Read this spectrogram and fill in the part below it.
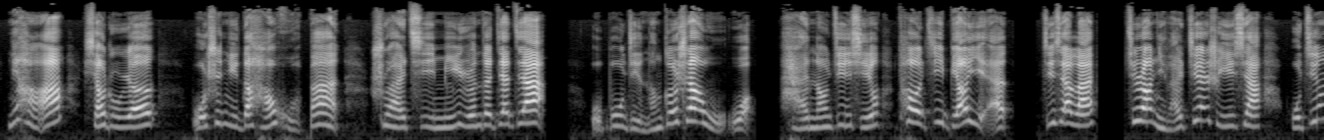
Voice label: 男童

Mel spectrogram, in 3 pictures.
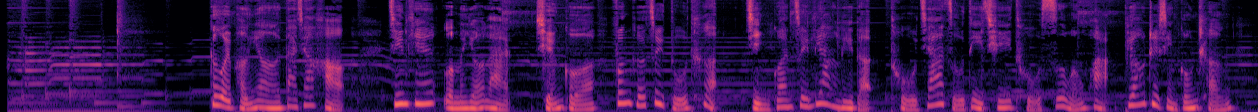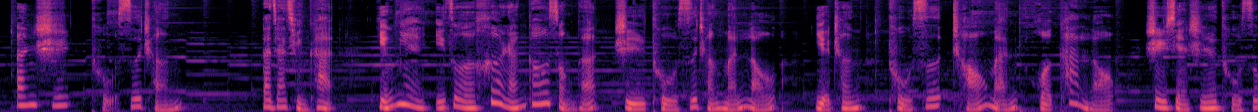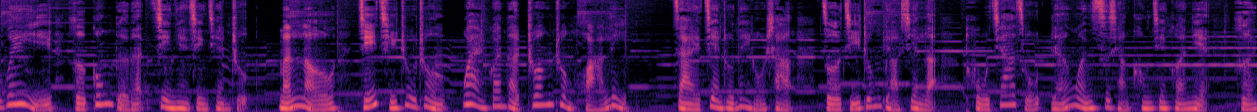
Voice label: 课件导游词解说

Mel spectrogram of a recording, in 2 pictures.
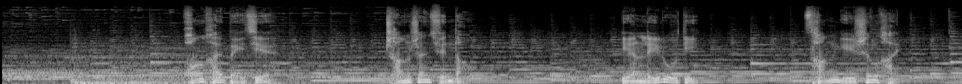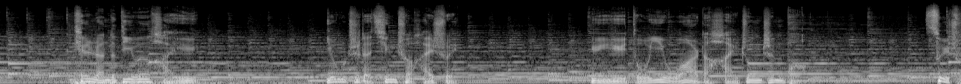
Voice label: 独白

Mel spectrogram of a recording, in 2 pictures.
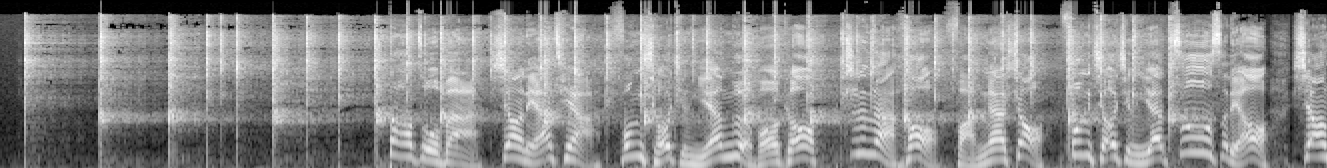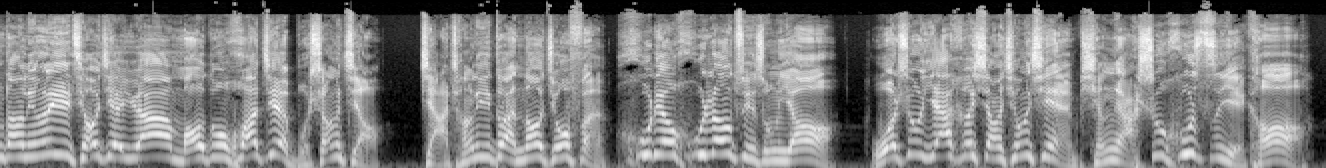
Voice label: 陕西话快板

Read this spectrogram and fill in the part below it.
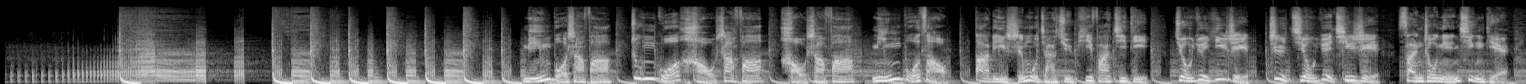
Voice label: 促销

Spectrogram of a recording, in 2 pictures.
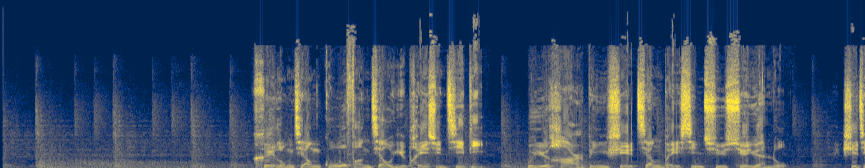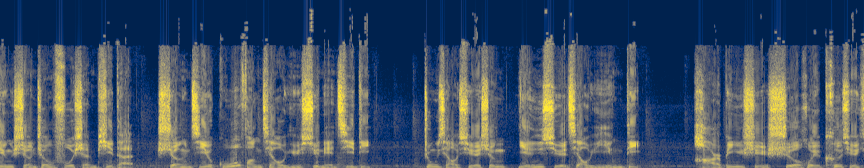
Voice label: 宣传; 黑龙江

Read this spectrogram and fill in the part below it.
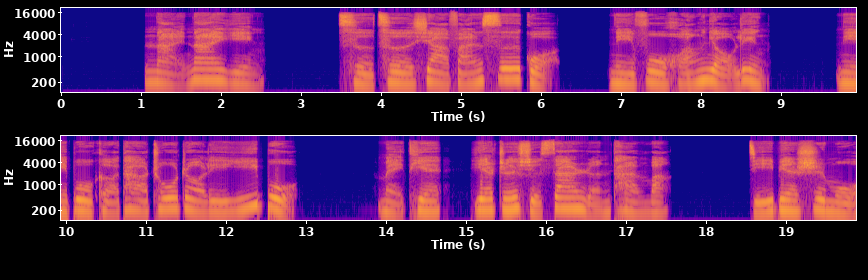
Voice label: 奶奶音

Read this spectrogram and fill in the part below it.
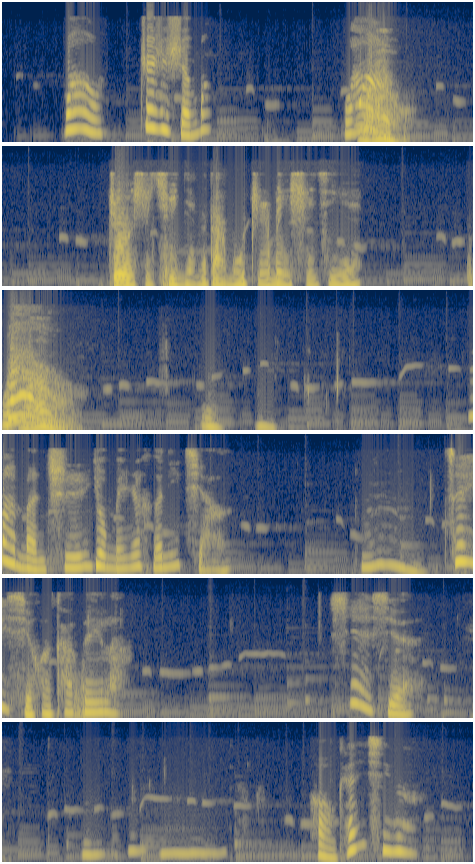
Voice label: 一人分饰三角卡通配音

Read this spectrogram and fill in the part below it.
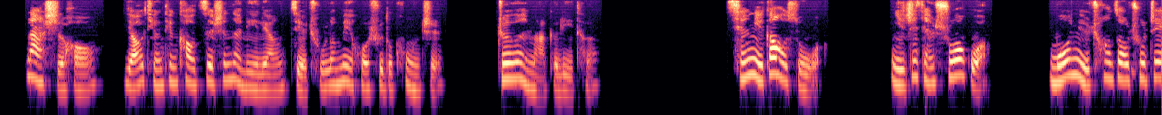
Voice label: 旁白 对话 转换

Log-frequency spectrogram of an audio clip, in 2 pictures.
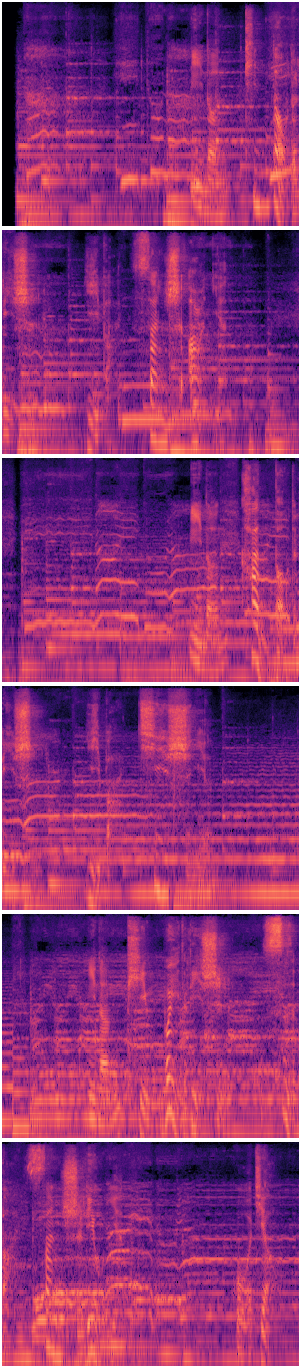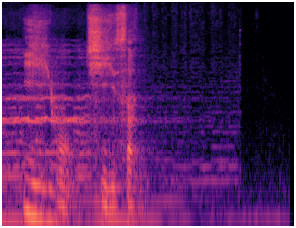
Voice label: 酒类广告

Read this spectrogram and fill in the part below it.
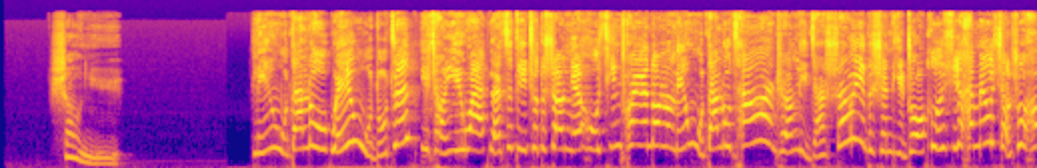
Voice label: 角色音少女

